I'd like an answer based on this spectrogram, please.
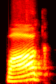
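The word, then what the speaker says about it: Palk: पर रॉबर्ट ध्यान दीजिएगा पार्क में पीएल के वाला पार्क है जिसमें एल साइलेंट होता है तो प्रोनंसिएशन में पाक आता है ठीक है तो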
